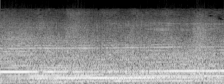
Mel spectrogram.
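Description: Live rock band playing loud, with long held electric guitar notes that sustain steadily.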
